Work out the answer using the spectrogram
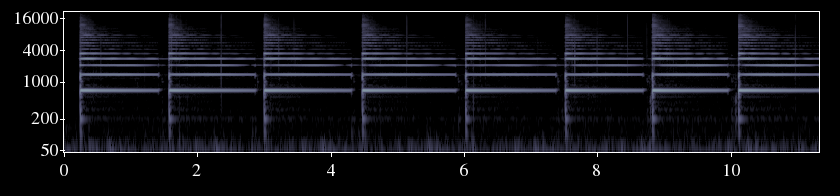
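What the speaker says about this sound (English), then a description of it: "tune the other D sharp," An autoharp's 27th string, the higher-octave D sharp, plucked repeatedly during tuning: eight evenly spaced bright plucks, each ringing and decaying for over a second before the next, loud and close with no talk.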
